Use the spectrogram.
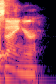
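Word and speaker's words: Saenger: I saw Sager. Thought that was it. Sanger. And Sanger? Sanger, yeah. It is the Sanger Theater, yeah. Okay. I would have never pronounced it that way, but okay, cool.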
